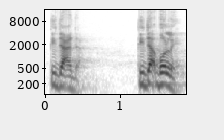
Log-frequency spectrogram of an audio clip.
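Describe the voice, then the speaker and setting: A man teaching Quran pronunciation in a mosque hall, demonstrating letter sounds slowly and counting the class in before each repetition. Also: high-pitched, dark tone. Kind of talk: tajwid pronunciation lesson in a mosque study circle.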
